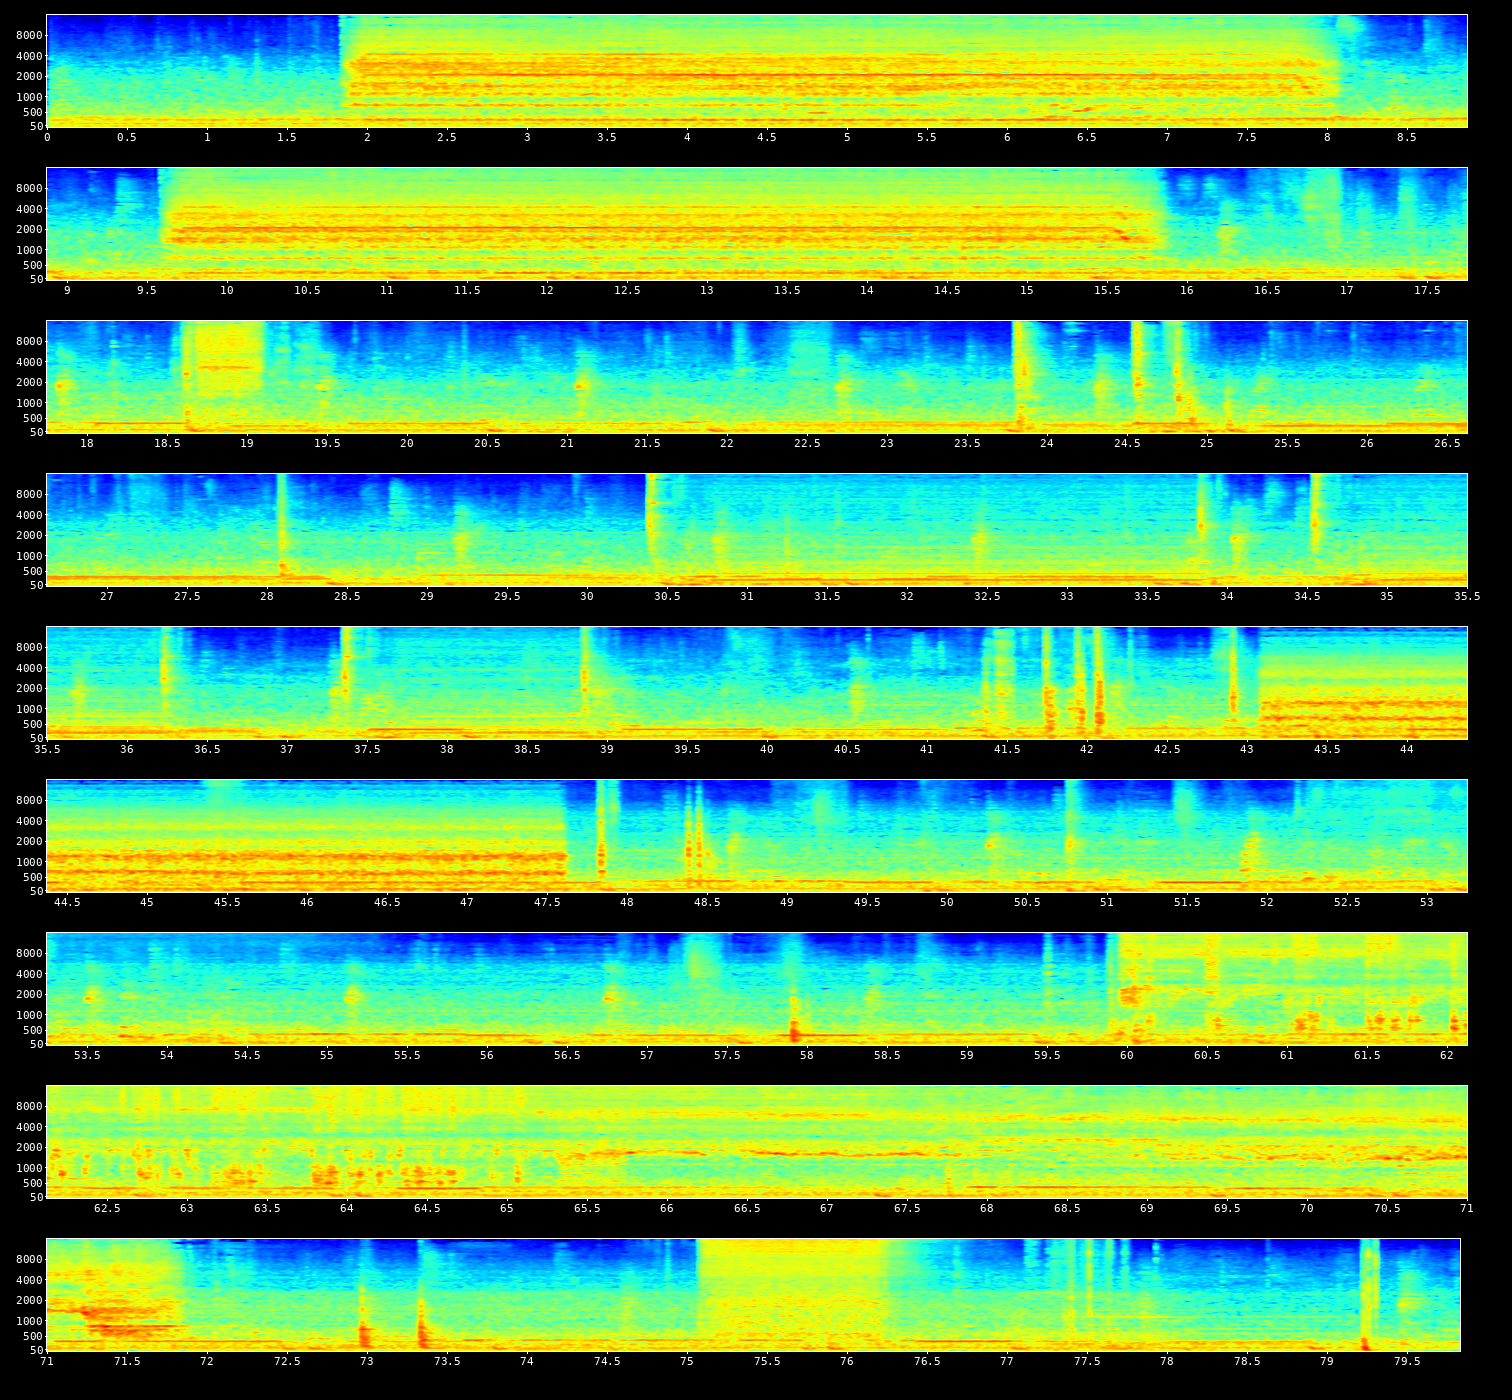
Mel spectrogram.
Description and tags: Espresso Machines
These are the noises of a coffee grinder followed by an espresso machine.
